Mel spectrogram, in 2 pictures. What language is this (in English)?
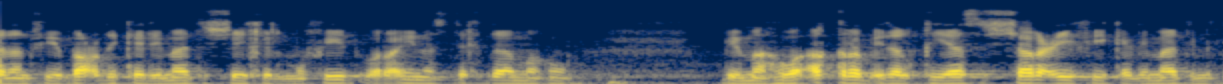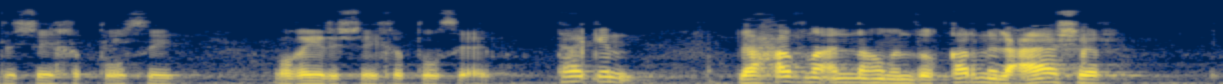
Arabic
